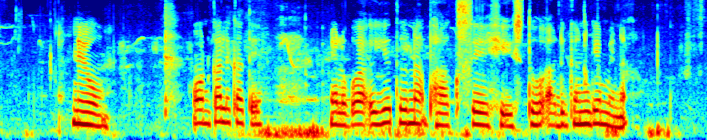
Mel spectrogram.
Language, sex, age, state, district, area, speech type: Santali, female, 18-30, West Bengal, Jhargram, rural, spontaneous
